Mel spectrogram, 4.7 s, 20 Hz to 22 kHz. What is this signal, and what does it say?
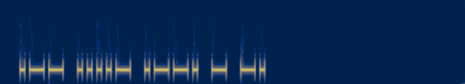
Morse code, heard as a keyed tone, about 25 wpm, 700 Hz. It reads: W4PTN
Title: USA Call Signs - 5 Characters - 25wpm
